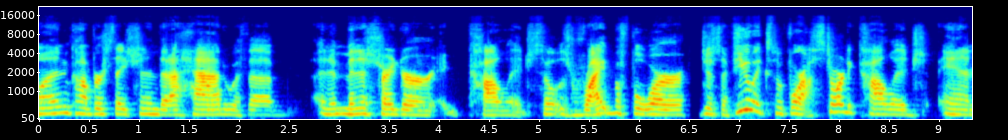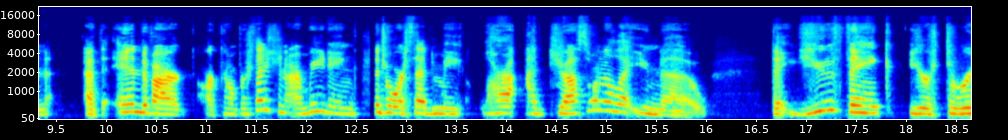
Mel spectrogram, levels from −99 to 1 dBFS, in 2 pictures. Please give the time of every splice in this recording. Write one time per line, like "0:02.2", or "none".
0:06.6
0:12.7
